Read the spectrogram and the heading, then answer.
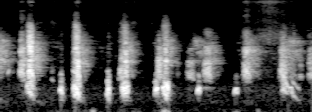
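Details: Chukar partridge associated with hunting, giving a short sequence of separate, husky chuk notes at an uneven pace of roughly two per second.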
